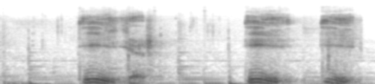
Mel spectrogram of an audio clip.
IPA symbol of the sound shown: i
